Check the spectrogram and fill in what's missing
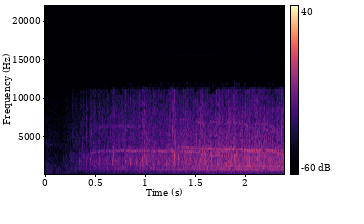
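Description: Applause from a dance TV show audience swells quickly from quiet to full, dense clapping and keeps building to a loud, even peak over a couple of seconds.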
